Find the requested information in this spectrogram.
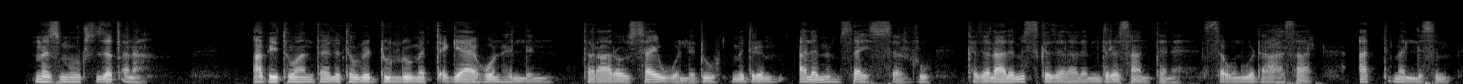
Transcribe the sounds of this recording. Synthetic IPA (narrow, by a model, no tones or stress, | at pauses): məzmuɾzət̪ʼəna | ʔaβe̞t̪ʰuant̪ʰələt̪ʰəwlɨd̪ulːumət̪ʼːəɡjajɦo̞nɦɨlːɨn | t̪ʰəɾaɾawd͡ʒsajɪwːɔlːəd̪umɨd̪ɾɨmʔaləmɨmsajɪsərːu | kʰəzəlaləmɨst̪kʰəzəlaləmd̪ɨɾəsant̪ʰənə | sə̰wʊnwɔd̪əhasaɾ | ʔat̪ʰːɨməlːɨsɨm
